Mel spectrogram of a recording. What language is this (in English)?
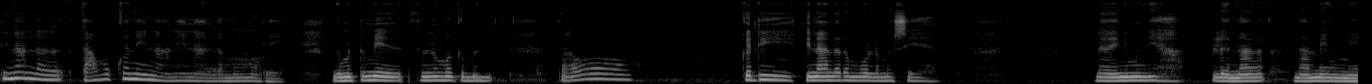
Kuot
